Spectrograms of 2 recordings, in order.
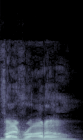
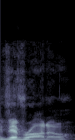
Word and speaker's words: Vivrado: Yeah, I pronounce it Vivrado. I've heard other people say Vivrado. Okay. But it's kind of one of those things that whoever, you can pronounce it however you want.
